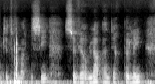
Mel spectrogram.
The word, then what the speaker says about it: interpeller: Mais faites attention, il y a une petite remarque ici, ce verbe-là, interpeller, il s'écrit avec deux L, mais il se prononce comme un seul L, j'interpelle, etc.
